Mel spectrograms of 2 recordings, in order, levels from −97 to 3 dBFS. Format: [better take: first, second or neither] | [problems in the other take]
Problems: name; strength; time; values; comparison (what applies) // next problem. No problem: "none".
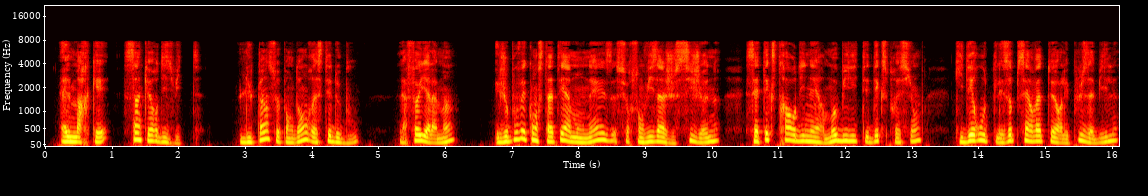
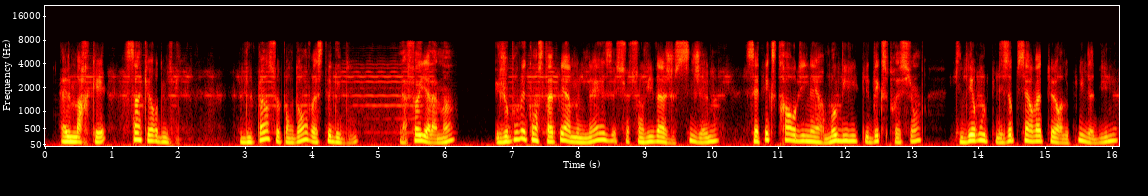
first | noise reduction (neural diffusion model UNIVERSE++)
